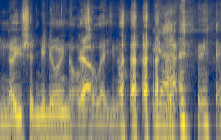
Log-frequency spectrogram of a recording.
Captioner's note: chuckles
